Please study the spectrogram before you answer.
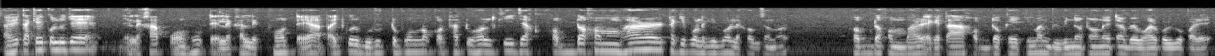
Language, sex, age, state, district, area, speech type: Assamese, male, 45-60, Assam, Kamrup Metropolitan, urban, spontaneous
